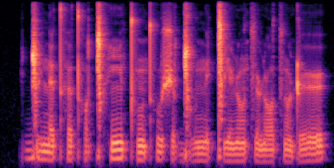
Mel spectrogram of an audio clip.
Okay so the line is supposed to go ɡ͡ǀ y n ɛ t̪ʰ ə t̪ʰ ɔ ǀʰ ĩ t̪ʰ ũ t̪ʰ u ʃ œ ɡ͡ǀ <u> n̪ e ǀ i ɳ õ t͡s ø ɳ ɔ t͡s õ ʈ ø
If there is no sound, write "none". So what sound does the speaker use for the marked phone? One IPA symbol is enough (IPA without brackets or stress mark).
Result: u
